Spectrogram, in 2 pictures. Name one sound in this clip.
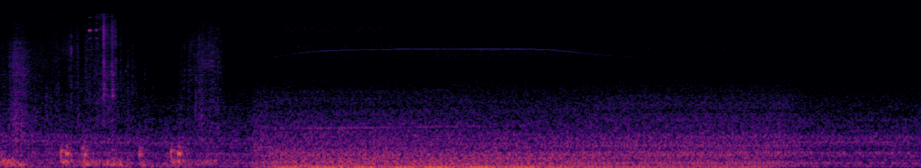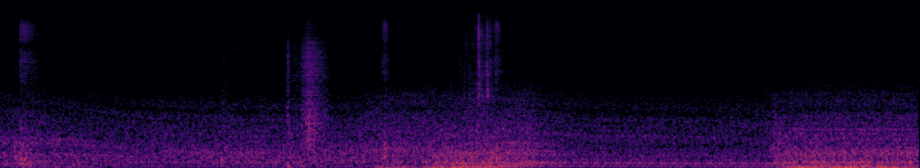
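A truck engine rumbles steadily, rising and falling as it drives.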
